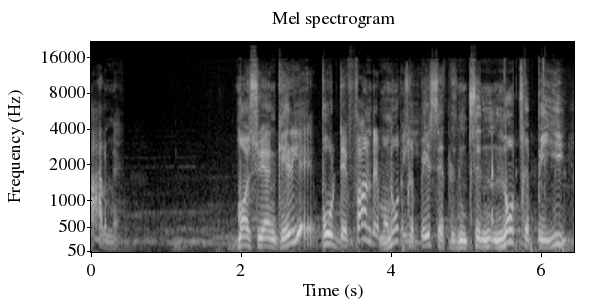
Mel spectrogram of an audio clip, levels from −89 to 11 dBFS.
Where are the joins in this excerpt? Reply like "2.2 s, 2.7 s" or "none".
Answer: 4.1 s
